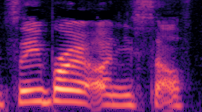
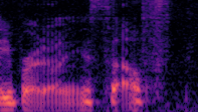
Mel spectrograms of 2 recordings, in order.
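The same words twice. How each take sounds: First: Said in the usual way. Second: Softer muttered aside; muttered repeat. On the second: Real, not acted. Telling viewers it's their fault, muttered under her breath.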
